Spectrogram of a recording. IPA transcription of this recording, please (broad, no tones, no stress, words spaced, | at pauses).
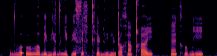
dʱoʔu ɦoɓɪbʲo dʱipʲʊ sɪxkʰɪ ɖʱɪbʲõʈɔxɛ̃ qʰi | ɛ̃kʰuɓi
